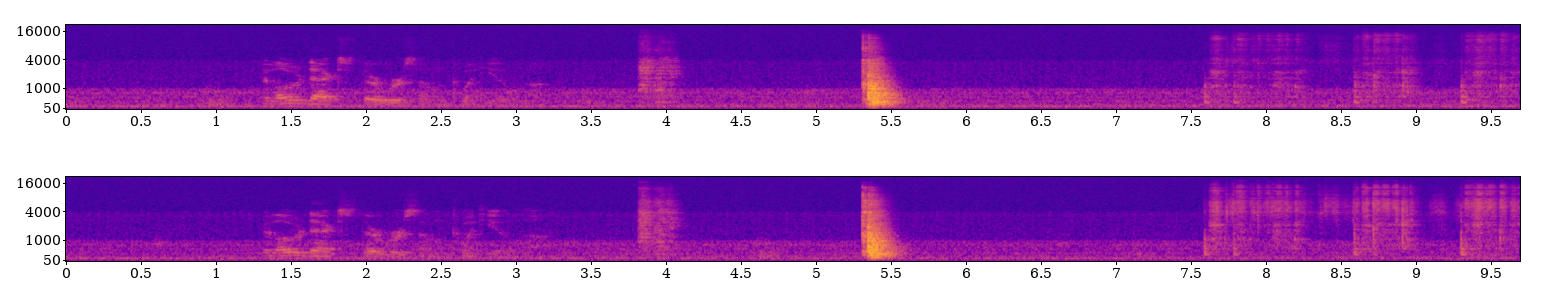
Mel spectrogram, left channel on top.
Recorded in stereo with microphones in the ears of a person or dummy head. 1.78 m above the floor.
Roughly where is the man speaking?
Left.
